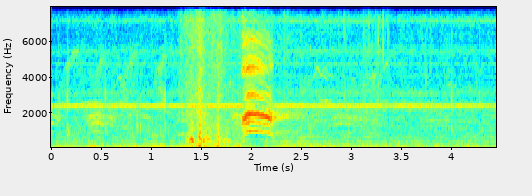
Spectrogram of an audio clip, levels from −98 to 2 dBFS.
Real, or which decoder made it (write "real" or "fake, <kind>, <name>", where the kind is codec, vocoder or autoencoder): real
